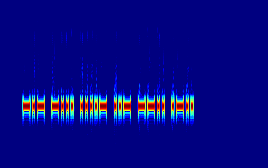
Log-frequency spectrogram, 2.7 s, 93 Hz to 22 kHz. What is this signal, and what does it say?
Morse code, heard as a keyed tone, about 46 wpm, 700 Hz. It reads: KB4UZL
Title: USA Call Signs - 6 Characters - 50wpm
